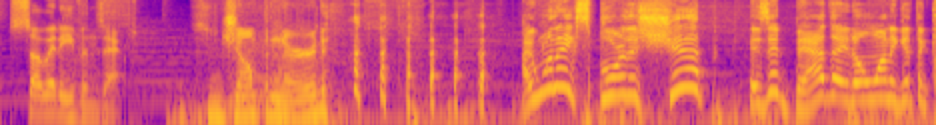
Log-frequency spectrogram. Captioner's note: laughs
